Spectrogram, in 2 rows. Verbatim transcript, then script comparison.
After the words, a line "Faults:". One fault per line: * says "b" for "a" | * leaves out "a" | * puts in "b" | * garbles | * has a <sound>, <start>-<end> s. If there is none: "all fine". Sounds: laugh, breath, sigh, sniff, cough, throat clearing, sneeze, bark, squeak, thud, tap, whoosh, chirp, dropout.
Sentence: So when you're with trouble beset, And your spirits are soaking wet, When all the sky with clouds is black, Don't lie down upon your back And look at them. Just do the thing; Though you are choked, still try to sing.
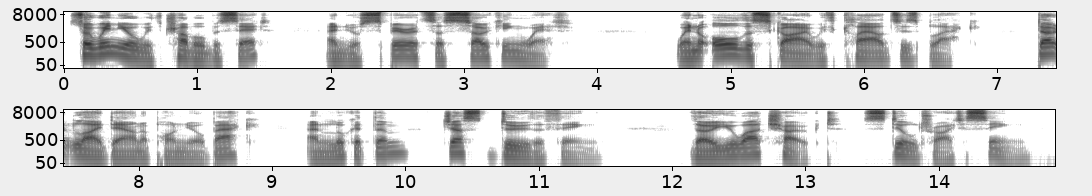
So when you're with trouble beset, And your spirits are soaking wet, When all the sky with clouds is black, Don't lie down upon your back And look at them. Just do the thing; Though you are choked, still try to sing.
Faults:
all fine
